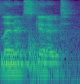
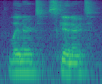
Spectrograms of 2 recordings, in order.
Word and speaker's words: Lynyrd Skynyrd: us this guy I did some research it's pronounced Leonard skard Leonard skard and the song is called Freebird uh this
